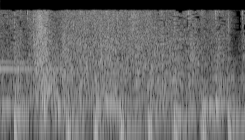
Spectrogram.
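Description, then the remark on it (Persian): Flood water rushes in a steady hissing wash during a flood test on a building site with natural vegetation cover, with a regular low thumping pulse running underneath throughout. No one speaks. “اگه تست سیل هم بگیریم ازش ببینیم درسته آه سیل اومد بله داره کار میکنه دیگه آه درخت جلوشو گیره”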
